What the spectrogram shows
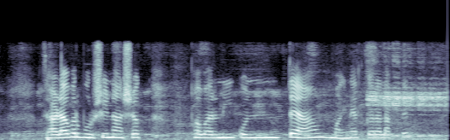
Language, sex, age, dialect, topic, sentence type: Marathi, female, 18-24, Varhadi, agriculture, question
